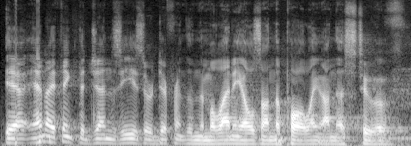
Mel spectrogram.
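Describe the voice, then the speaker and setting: A man's voice: low voice, steady tone, fast talker. A man answering audience questions at a talk, explaining economic terms in a lecturing way. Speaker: economist speaker. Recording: reverberant lecture hall.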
